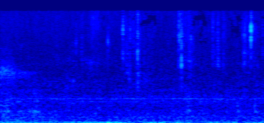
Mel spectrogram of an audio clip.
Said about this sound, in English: Yuck! I can hear you crunching it!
